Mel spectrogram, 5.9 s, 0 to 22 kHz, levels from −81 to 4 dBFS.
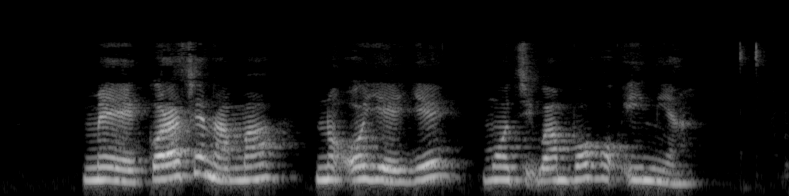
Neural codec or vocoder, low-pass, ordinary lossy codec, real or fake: none; 9.9 kHz; AAC, 48 kbps; real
